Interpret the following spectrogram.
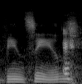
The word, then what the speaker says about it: Vincennes: Went up to Indiana Bowl at Vincennes, which I believe you Chris? went there too. I went to Bean Scenes. That's how they say it out there.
